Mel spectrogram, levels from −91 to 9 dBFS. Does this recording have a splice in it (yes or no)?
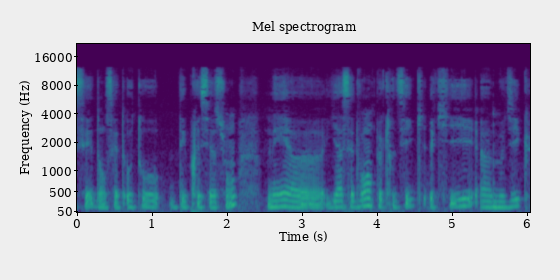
no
